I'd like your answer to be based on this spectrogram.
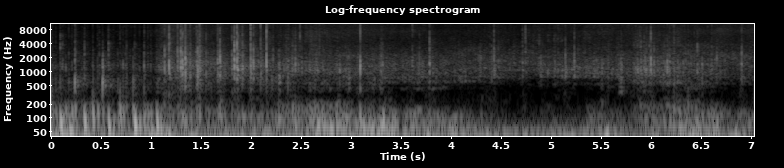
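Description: Fingertips and nails scratch and tap the surface of a large, light, hollow Vietnamese conical hat (nón lá) of woven dried palm leaves held close to the microphone. It makes a dense, continuous crinkling crackle with quick dry taps and bright scratchy ticks over a heavy low rumble.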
